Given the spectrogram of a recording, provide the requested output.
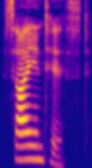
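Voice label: "scientist", English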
